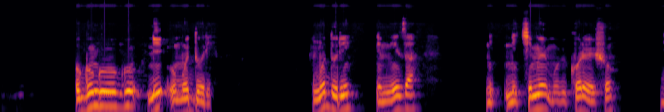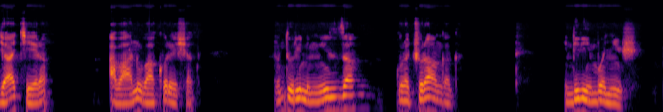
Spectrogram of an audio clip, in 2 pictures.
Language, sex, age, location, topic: Kinyarwanda, male, 18-24, Musanze, government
